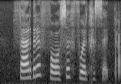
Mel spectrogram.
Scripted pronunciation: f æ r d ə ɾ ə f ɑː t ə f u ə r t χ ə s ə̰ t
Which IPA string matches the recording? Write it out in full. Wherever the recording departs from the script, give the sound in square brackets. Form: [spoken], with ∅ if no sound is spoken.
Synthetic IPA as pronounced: f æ r d ə ɾ ə f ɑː [s] ə f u ə r t χ ə s ə̰ t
